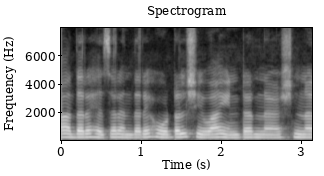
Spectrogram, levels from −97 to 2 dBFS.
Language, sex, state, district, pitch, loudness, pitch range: Kannada, female, Karnataka, Bidar, 225 Hz, -15 LUFS, 220-230 Hz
